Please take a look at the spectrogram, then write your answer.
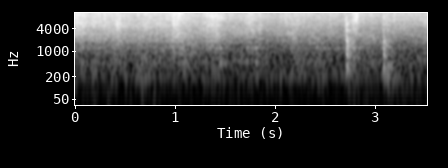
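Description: Onions frying for broccoli and cheese soup hiss and sizzle steadily in a pot while being stirred, with a couple of sharp spoon scrapes near the end.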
